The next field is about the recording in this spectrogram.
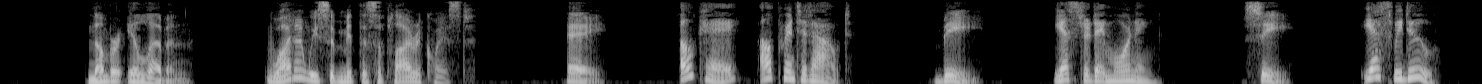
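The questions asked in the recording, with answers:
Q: Why don't we submit the supply request?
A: A: Okay, I'll print it out.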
